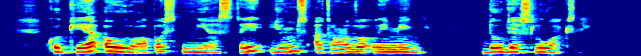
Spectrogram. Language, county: Lithuanian, Vilnius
